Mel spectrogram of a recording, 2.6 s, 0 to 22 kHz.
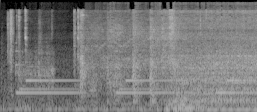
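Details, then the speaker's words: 2017 Subaru Forester with a suspected bad battery, jump-started from a jump pack after connecting red positive then black negative: the starter cranks briefly, then the engine catches and settles into a steady run, confirming a dead battery. "so see it starts so at this point we know for sure it's the battery"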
